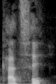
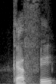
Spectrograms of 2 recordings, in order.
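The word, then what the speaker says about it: 風: aprendí en japonés era katse, o katse, joder, la Z japonesa la pronuncia fatal, kaze, para que nos entendamos, Sí.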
